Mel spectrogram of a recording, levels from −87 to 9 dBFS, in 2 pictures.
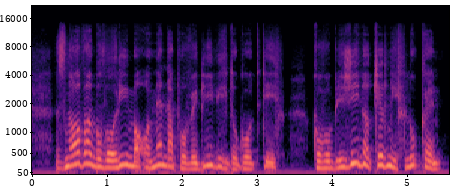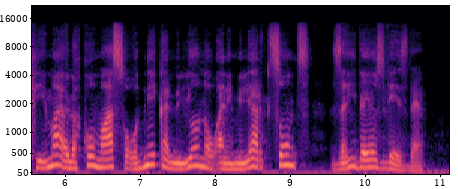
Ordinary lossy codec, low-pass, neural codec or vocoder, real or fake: none; 14.4 kHz; codec, 32 kHz, 1.9 kbps, SNAC; fake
